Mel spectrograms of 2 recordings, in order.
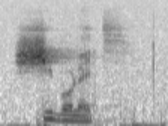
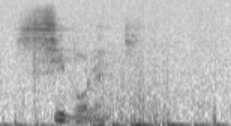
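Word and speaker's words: shibboleth: Il y a un mot que les Ephraimites ne vont pas prononcer. Chibolette. Bon, on va prononcer ça Sibolette.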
